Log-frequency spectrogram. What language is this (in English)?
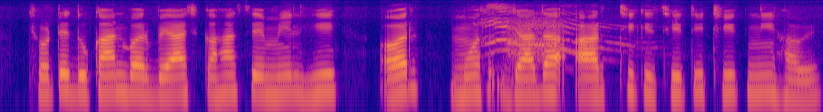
Chhattisgarhi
